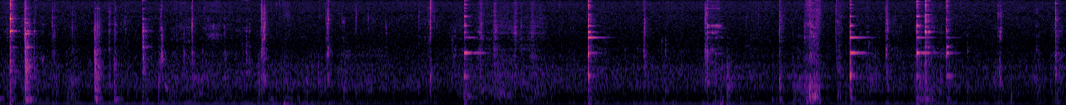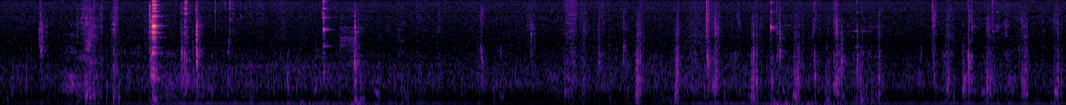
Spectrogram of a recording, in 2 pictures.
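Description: A man chewing and biting food close to the microphone, with frequent short clicks of a metal spoon and chopsticks against bowls, over a steady low hum.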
